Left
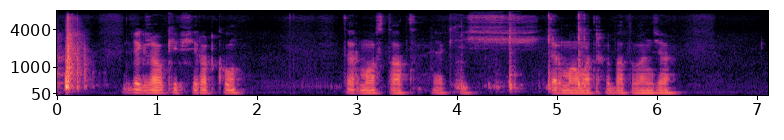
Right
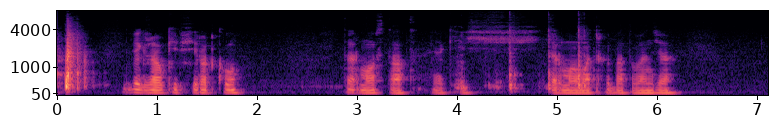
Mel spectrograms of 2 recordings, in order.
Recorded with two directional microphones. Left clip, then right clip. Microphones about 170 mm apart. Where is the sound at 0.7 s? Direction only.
10° left (ahead or behind).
